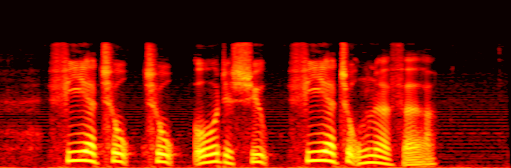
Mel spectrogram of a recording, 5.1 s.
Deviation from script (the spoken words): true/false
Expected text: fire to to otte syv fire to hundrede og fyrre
false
